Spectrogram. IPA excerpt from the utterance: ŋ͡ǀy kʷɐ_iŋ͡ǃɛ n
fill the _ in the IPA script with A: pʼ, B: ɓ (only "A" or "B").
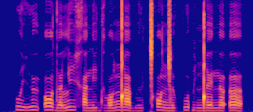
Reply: B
